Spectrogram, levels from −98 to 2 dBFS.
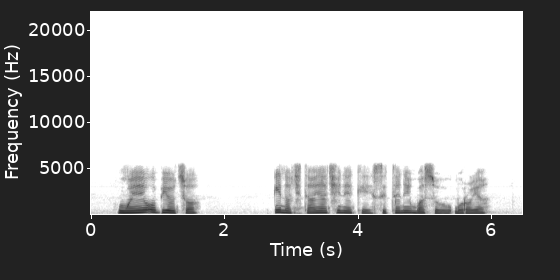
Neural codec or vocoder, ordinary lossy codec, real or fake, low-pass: none; none; real; 5.4 kHz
